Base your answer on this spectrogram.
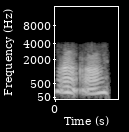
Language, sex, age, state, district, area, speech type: Assamese, female, 30-45, Assam, Dhemaji, rural, conversation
